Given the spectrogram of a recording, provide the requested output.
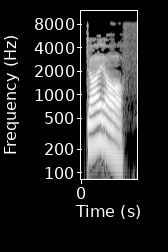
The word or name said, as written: die-off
